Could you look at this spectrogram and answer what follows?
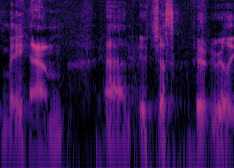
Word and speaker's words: MHAAM: of the ancient Mediterranean which as many of you know is pronounced by many people as Mom and by me is Mayhem and it just it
